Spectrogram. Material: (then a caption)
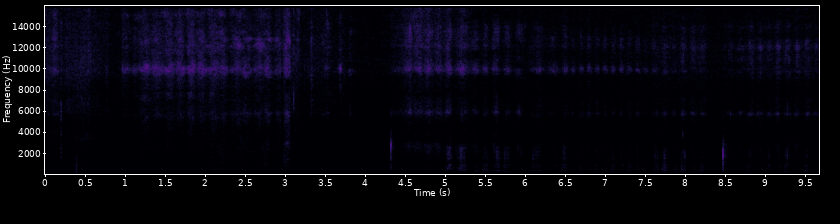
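Wood. Two small, solid, light-colored wooden blocks, each palm-sized, are held in both hands close to a binaural microphone and rubbed and scratched against each other with the fingertips. The result is a quiet, dry, bright scratching and rubbing texture. A few sharp, short clicks stand out from it.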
